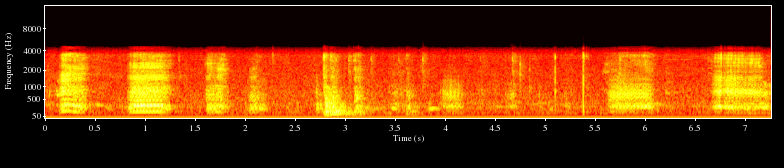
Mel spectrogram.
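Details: Maltese dogs, three sisters from a parent-and-pup family, playing together with a frog toy. Rough, breathy growling bursts come about once a second between quieter scuffling sounds.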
